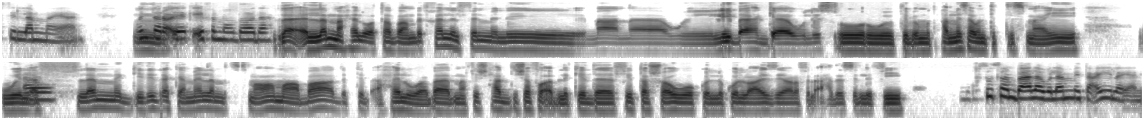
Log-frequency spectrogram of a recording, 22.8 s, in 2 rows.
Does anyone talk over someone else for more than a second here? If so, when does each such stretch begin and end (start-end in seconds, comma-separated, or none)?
none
